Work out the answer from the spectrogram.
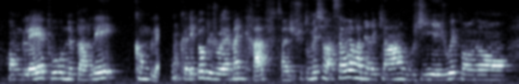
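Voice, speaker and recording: A French YouTuber in her twenties chats candidly in a casual vlog, full of fillers and restarts. Her mid-range voice is recorded from a distance, a bit off-mic, with roomy echo and faint background noise.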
